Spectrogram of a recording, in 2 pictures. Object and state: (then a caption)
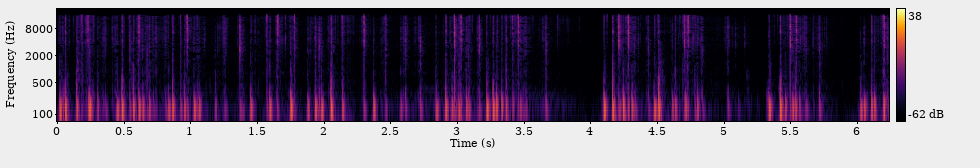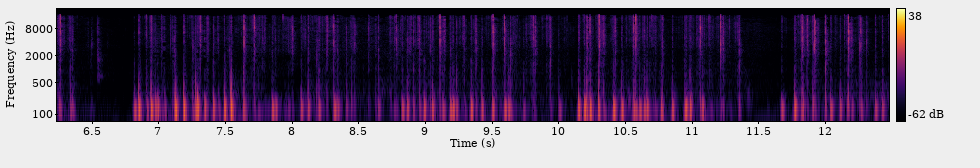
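Polyethylene foam. Polyethylene foam is tapped with silicone rubber finger pads. Rapid, soft, dull thuds come in bursts separated by brief pauses, with weight sitting low and almost no bright top end.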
